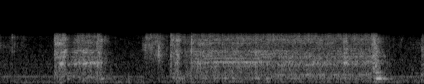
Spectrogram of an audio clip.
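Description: A hand-operated chain fall hoist being hauled to lift a small block Chevy engine on a single strand of cord: a short burst of chain noise, then a steady run of about two seconds of chain clattering through the hoist.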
